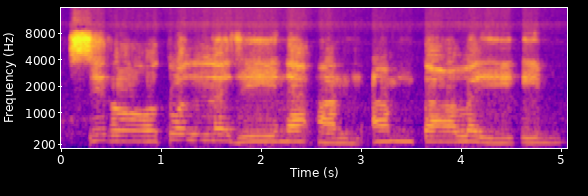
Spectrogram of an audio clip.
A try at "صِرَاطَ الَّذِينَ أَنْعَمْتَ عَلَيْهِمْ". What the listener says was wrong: এখানেও একই ভুল হয়েছে, সিরাতাল্লাযীনা উচ্চারণ হবে সি, সিরাতাল্লাযীনা, তাল্লাযীনা হবে না। ত এবং তা এই দুটি হরফে একই মাখরাজ থেকে উচ্চারিত হলেও দুইটি হরফের মধ্যে পার্থক্য হচ্ছে সিফাতের পার্থক্য। তর মধ্যে ইস্তেআলা ইতবাক, তার মধ্যে ইস্তিফাল, তা পাতলা হবে, ত মোটা হবে।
